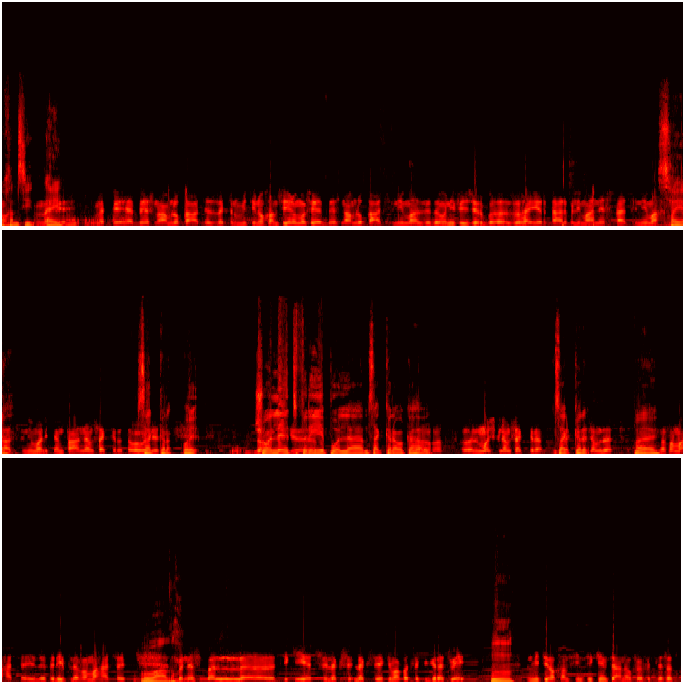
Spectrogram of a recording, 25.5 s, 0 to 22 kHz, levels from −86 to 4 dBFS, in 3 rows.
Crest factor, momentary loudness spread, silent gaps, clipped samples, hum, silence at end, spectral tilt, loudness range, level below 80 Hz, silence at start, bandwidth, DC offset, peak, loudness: 16 dB; 8 LU; none; under 0.1%; none; 0 s; -5 dB/octave; 2 LU; -66 dBFS; 0 s; 13 kHz; under 0.1%; -28 dBFS; -44 LUFS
